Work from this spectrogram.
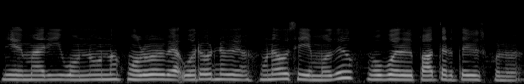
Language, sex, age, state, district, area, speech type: Tamil, female, 60+, Tamil Nadu, Cuddalore, rural, spontaneous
